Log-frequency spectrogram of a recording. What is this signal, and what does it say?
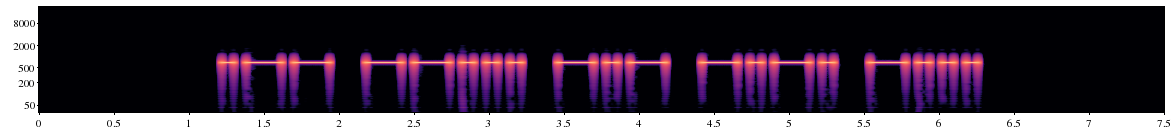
Morse code, heard as a keyed tone, about 15 wpm, 700 Hz. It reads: W7KCB
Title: USA Call Signs - 5 Characters - 3x Character Spacing - 15wpm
